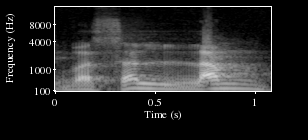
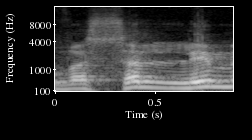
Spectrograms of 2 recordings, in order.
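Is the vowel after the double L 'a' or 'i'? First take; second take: a; i. First: The last syllable is said with an 'a' vowel. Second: The last syllable is said with an 'i' vowel. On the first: It tells that peace was sent. The speaker calls it right. "वसल्लम पढ़ना है" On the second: It is a command to send peace. The speaker calls it wrong. "इसको वसल्लिम नहीं पढ़ना"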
